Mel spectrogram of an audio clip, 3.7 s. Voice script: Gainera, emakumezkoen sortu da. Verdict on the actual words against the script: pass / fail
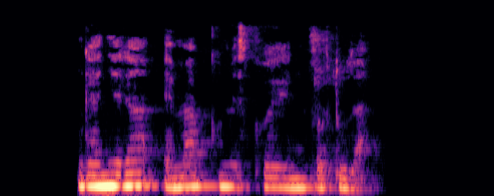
pass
